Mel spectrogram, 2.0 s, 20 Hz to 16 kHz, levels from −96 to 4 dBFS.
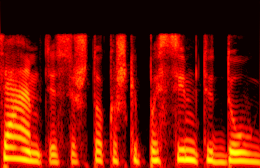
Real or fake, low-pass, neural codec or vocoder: real; 7.2 kHz; none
